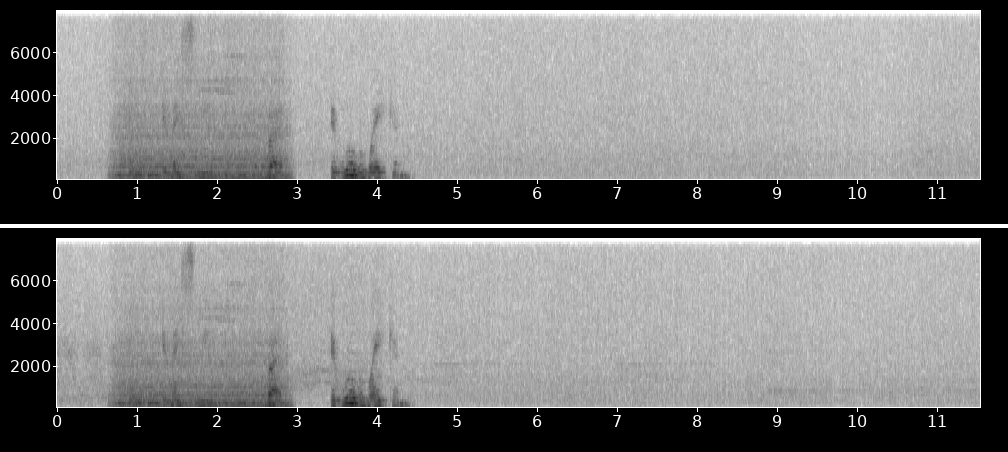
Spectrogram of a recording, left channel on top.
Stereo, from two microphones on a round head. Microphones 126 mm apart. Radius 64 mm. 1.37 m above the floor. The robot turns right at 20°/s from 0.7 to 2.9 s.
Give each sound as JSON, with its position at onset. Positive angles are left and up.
{"t": 1.3, "sound": "a woman speaking", "side_deg": 0, "distance_m": 1.8}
